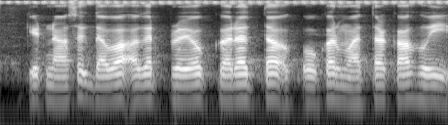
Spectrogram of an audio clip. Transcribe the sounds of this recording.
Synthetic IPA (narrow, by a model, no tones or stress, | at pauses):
kɪʈnaːsək̚d̪ɐʋaʔɐɡəɾpɾɐjoːɡ̚kəɾət̪ːɔoːkəɾmaːt̪ɾəkaɦoiː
